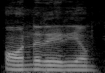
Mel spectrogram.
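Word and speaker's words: honorarium: एच S silent ऑनरेरियम।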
